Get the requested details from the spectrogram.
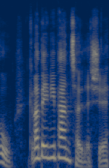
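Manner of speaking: really cheeky, high and quick.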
